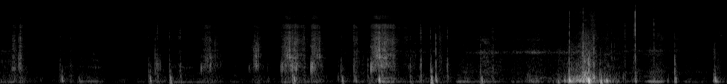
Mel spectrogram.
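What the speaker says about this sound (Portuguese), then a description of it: "Olha, ele tem um cavalo." A horse moving about nearby, its hooves giving irregular clip-clop knocks and scuffs, with occasional louder thuds and a faint background hum and no talk.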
